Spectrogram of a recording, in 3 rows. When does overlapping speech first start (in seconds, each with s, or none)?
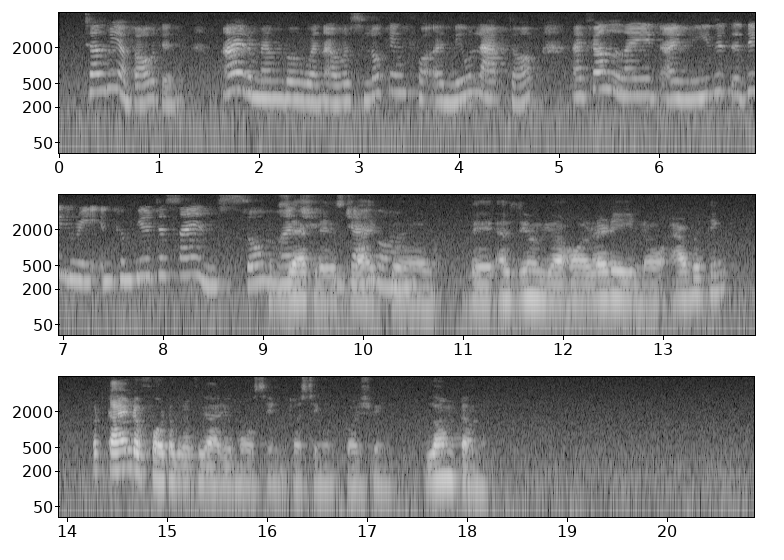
9.0 s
